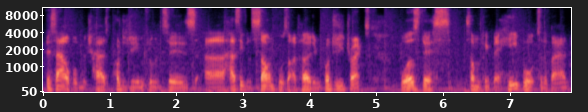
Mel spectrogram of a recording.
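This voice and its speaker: A man hosting a casual music discussion, explaining things in an informal, sweary way. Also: fairly low pitch. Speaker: music reaction show host.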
